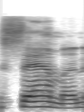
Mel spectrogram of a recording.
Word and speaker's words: salmon: The people who say Happy New Year's are the same people that pronounce the L in salmon instead of saying salmon, and say sorry for your lost instead of sorry for your loss.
